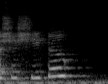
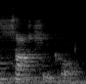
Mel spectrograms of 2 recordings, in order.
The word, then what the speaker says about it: sashiko: A shishiko is a type of quilting that originated in what country? Japan. That is correct. I still don't know if I'm pronouncing that right. I think so. Sashiko. It's sashiko.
